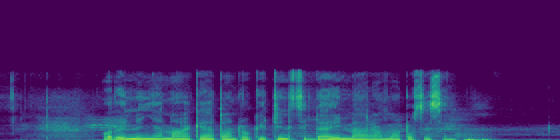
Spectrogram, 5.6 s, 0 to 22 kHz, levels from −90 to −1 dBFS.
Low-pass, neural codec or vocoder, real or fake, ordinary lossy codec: 10.8 kHz; none; real; none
